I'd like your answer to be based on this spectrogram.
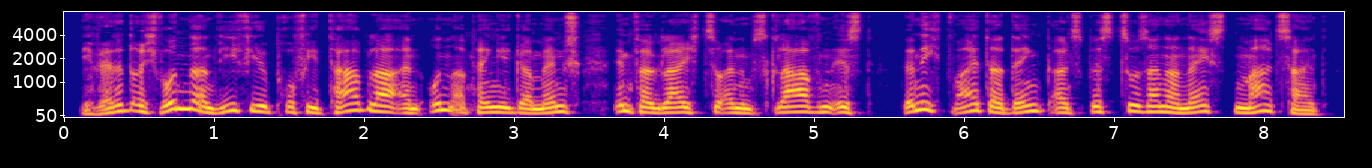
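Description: A man's voice: mid-range voice, no echo, studio quality, voice pushed up, natural voice. A man voicing a resolute young princess who argues firmly and urgently with a council of lords. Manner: firm, persuasive, urgent.

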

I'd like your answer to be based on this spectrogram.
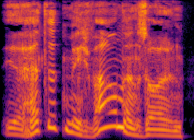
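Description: A man voicing an older duke in an audiobook, gruff and measured in his speech. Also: medium pitch, wildly swooping pitch, warm tone, no echo, clean studio sound. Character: older duke, gruff self-styled old bear. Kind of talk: audiobook character voice.

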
